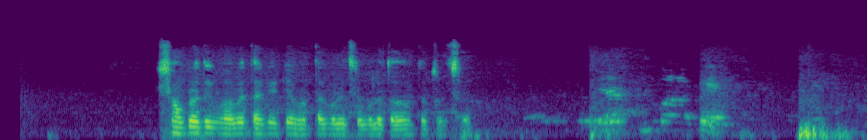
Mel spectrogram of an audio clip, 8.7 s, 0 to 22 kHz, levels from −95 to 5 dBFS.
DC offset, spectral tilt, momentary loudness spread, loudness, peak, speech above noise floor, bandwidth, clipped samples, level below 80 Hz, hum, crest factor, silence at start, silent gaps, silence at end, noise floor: under 0.1%; -6.5 dB/octave; 22 LU; -22 LUFS; -4 dBFS; 54 dB; 7.4 kHz; under 0.1%; -44 dBFS; none; 22 dB; 1.6 s; none; 0.2 s; -75 dBFS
